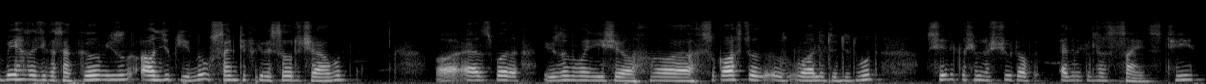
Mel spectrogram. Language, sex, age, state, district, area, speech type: Kashmiri, male, 30-45, Jammu and Kashmir, Ganderbal, rural, spontaneous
